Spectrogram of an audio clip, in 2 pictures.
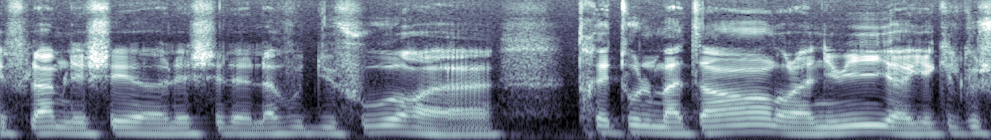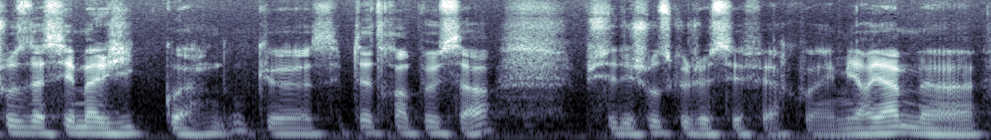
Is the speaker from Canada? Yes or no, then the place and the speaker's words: no; Nancy, Grand Est, France; born there; je suis d'origine polonaise, je suis né à Nancy.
